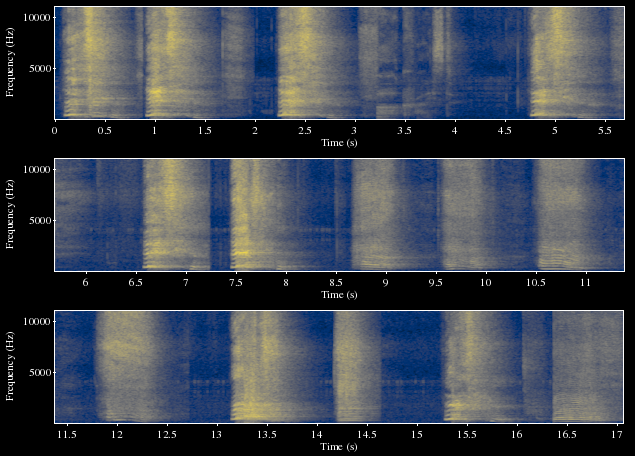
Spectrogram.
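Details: Adult with seasonal allergies that flare every late September to early October in Texas: a run of about fifteen sharp, rapid sneezes, some with a voiced gasp; uncontrollable sneezing.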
